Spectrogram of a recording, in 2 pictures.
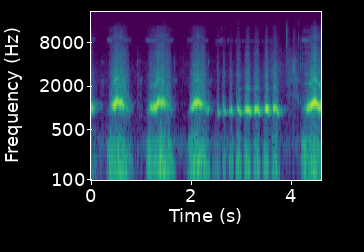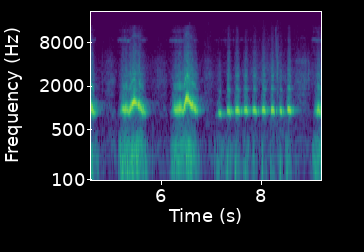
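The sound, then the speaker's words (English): A person imitates the cooing of a male dove courting a female dove: three drawn-out, swelling coos followed by a rapid stuttering run of short notes, with the whole pattern repeated twice, fairly loud and without talk. “So whenever you hear, that's a male dove. Yep. Courting the female dove.”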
